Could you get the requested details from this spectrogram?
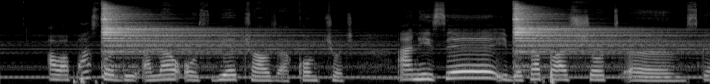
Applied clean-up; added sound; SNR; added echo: none; Crash cymbal; -1 dB; none.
